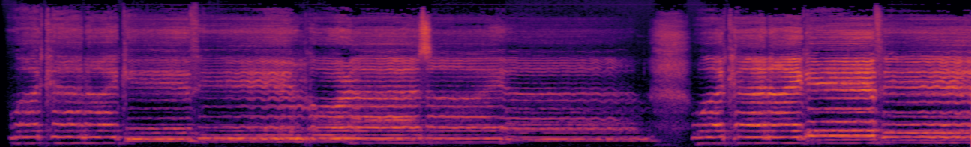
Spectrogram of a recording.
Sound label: alto; satb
